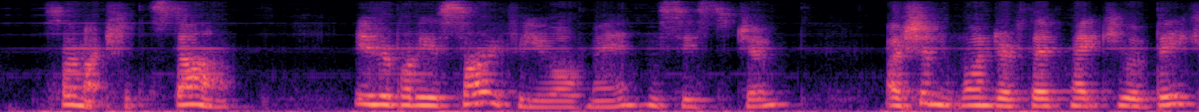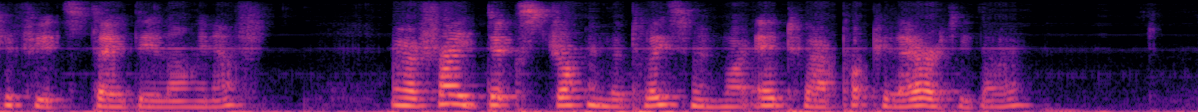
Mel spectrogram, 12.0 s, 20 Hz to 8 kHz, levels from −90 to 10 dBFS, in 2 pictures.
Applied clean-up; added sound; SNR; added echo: neural separator model SepFormer DNS4.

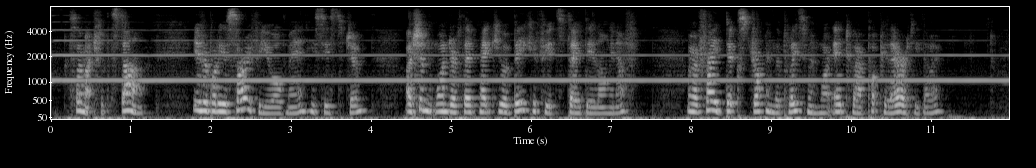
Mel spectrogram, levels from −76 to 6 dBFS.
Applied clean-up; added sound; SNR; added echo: none; Brass instrument; 9 dB; reverberation time 0.2 s.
